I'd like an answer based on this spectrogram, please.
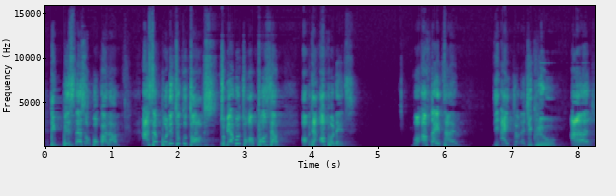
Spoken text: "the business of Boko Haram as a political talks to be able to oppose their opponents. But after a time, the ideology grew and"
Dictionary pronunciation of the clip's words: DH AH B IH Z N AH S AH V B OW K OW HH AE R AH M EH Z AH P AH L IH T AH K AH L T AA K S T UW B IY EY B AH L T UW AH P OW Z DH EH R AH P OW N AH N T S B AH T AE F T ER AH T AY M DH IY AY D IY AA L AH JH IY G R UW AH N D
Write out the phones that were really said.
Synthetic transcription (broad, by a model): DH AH B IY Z N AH S AH V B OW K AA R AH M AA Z AH P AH L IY T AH K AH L T AA K S T UW B IY EY B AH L T UW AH P OW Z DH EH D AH P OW N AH N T B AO T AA F T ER AH T AY M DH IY AY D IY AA L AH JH IY G R UW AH N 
